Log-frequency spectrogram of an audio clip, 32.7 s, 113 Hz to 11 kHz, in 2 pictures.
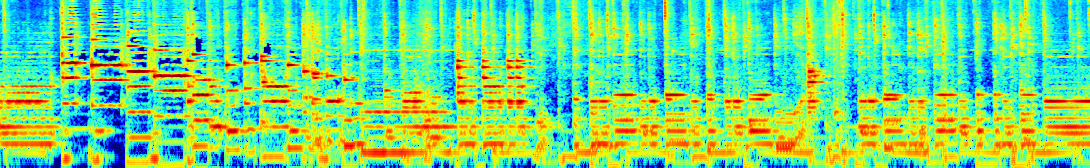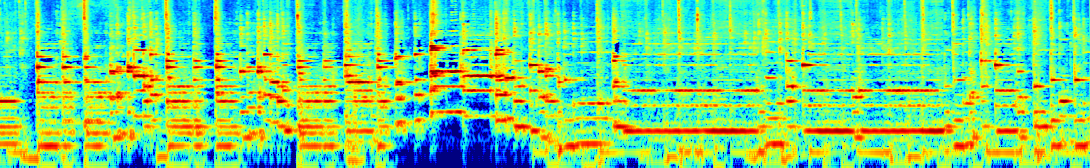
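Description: Hammond SK2 dual-manual organ played through a Leslie 3300 rotating speaker: jazz organ with fast runs up and down the upper manual over left-hand chords and a bass line, ending on a long held chord.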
